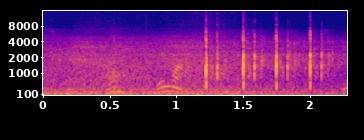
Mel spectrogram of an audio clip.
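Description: A coach's short shouted counts, then a quick run of about seven sharp taps in the second half, plausibly the goalkeeper's feet striking a low wooden step box during a footwork drill.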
